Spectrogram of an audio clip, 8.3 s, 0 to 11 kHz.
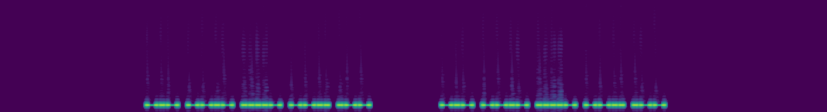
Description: Morse code, heard as a keyed tone, about 34 wpm, 700 Hz. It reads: KQ4ZW KQ4ZW
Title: USA Call Signs - 5 Characters - Repeated 2x - 35wpm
